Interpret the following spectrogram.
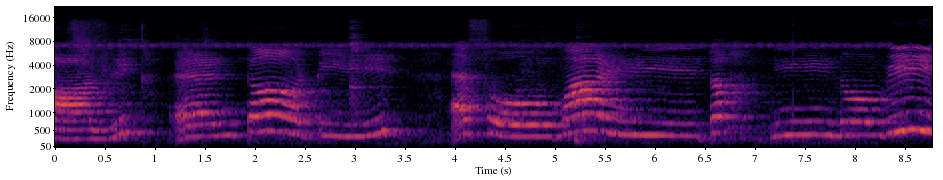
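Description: A four-year-old girl singing a rhyme unaccompanied, in short phrases with held notes and brief pauses between them.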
